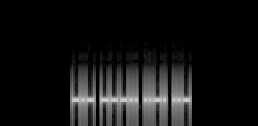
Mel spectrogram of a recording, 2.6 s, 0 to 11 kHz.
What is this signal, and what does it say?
Morse code, heard as a keyed tone, about 49 wpm, 700 Hz. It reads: K8FU
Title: Easy Call Signs Repeated 2x - 50wpm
